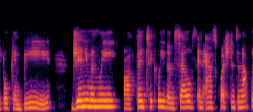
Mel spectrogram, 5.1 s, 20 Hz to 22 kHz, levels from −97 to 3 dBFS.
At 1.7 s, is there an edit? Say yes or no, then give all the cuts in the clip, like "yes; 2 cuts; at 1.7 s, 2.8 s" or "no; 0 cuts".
no; 0 cuts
